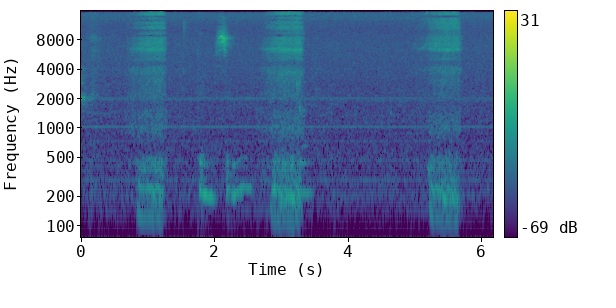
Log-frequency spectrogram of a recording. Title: Olive snoring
